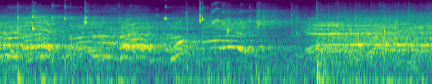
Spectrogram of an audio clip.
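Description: Live basketball game sound on a hardwood court: many short, sharp sneaker squeaks, with a basketball bouncing and some knocks. Voices call out in the background.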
